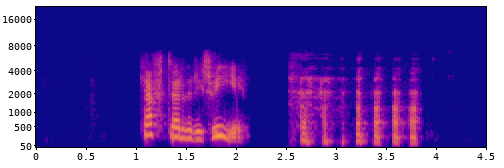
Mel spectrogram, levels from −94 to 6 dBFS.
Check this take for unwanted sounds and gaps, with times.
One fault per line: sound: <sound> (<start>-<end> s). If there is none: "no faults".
sound: laugh (2.5-3.9 s)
